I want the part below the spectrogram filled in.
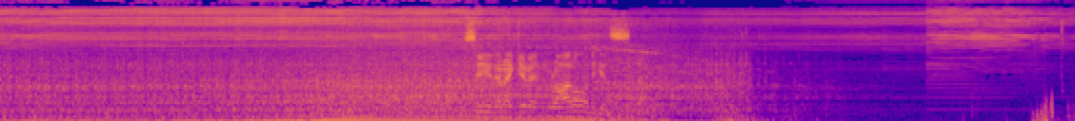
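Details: Cummins-swapped diesel truck idle for over a year, mechanical lift pump not building pressure: deep rumble stumbles and sags under throttle then falls off; fuel starvation from clogged tank pickup screen.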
